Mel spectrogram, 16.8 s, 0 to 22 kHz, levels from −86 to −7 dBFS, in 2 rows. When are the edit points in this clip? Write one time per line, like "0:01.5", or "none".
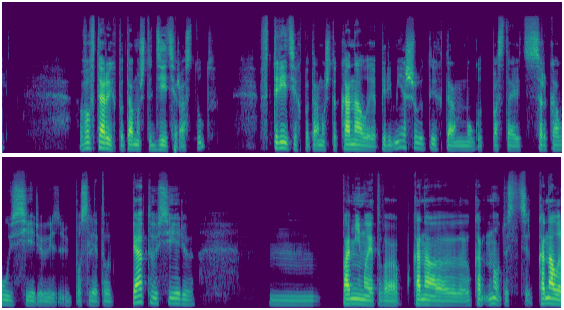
0:05.6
